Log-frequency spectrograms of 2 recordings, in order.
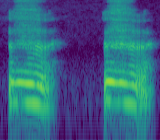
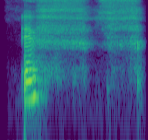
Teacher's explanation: It's very close to the pronunciation of F. So the difference between the V and the F is that the V is more of a vibrating sound, when the F is more of a smooth sound.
